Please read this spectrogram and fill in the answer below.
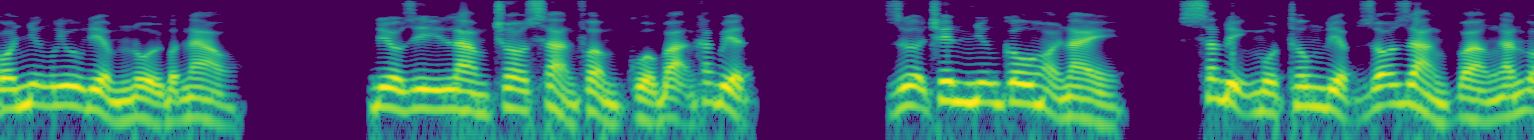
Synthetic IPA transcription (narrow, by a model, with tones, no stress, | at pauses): ɔ˨˦ɲɨ̰˧˥ŋʔi˧wɗi˧˩əmno˧˩jɓə˨˩t̚naː˨˩w | ɗi˨˩əwzi˨˩laː˨˩mt͡ɕɔ˧saː˧˩nfə˧˩mku˧˩əɓa̰ː˧˨nxaː˦˥k̚ɓi˨˩ət̚ | zɨ̰˧˨ət͡ɕe˧nɲɨ̰˧˥ŋkə˧wɦɔ˧˩jna˨˩j | saː˦˥k̚ɗḭ˧˨ŋ̟mo˨˩t̪ʰə˧wŋ͡mɗi˨˩əp̚zɔ̰˧˥zaː˨˩ŋvaː˨˩ŋa˨˦nv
